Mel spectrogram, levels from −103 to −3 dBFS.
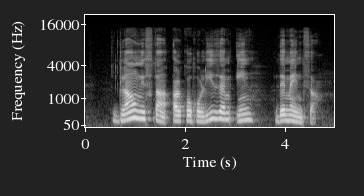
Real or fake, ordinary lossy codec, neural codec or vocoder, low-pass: real; none; none; 14.4 kHz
